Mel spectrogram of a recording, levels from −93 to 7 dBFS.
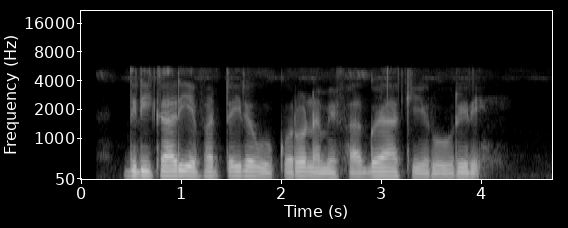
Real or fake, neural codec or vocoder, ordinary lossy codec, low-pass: real; none; none; 5.4 kHz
